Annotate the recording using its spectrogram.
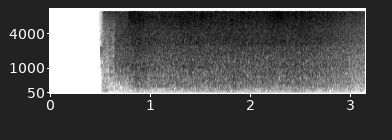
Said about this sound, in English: Take a shower.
